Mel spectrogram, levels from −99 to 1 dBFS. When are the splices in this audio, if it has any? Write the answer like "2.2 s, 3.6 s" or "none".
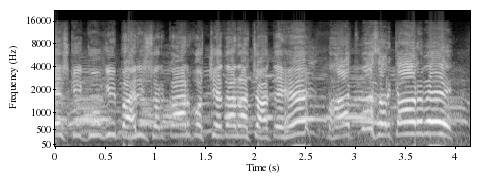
2.7 s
